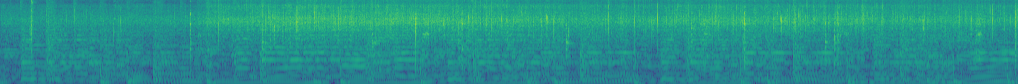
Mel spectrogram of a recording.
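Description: Sliced sulphur shelf mushrooms and onion sizzling in a skillet over a campfire. A metal spoon clicks and scrapes against the pan as they are stirred. The sizzle grows louder about two and a half seconds in.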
